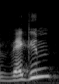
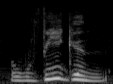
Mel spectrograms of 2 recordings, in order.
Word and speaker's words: vegan: वेगन. इसे कहेंगे वीगन, नॉट वेगन, इट इज वीगन. और वी पर इसका स्ट्रेस है, हम कहते हैं वीगन.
